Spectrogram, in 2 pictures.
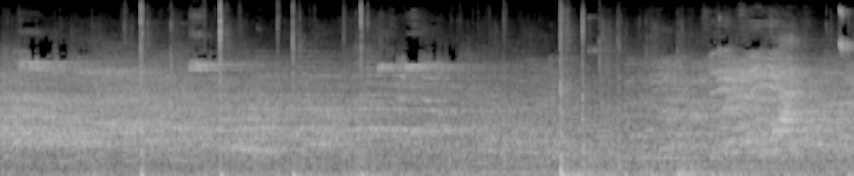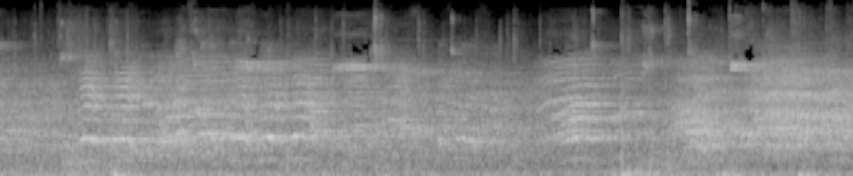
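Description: Indoor volleyball being played in a large, echoing hall: a scatter of sharp ball hits on the court, several short shouts from the players, and a steady din of voices across the hall.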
